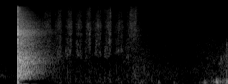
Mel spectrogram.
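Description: A single sharp hand clap, followed by a fading tail of quick, evenly spaced echoes lasting about a second.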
